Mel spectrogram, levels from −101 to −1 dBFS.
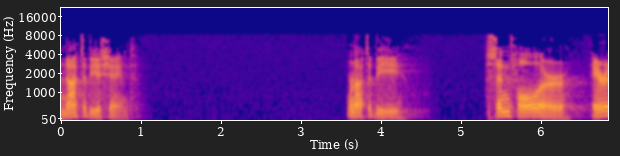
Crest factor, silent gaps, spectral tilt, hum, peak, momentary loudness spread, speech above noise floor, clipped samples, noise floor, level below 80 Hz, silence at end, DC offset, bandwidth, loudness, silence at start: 22 dB; none; -4 dB/octave; none; 0 dBFS; 12 LU; 51 dB; under 0.1%; -72 dBFS; -62 dBFS; 0 s; under 0.1%; 8.4 kHz; -21 LUFS; 0 s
